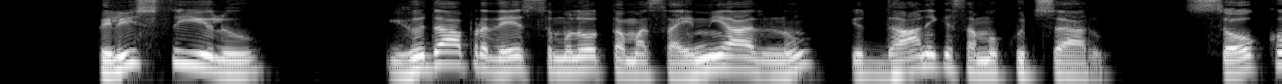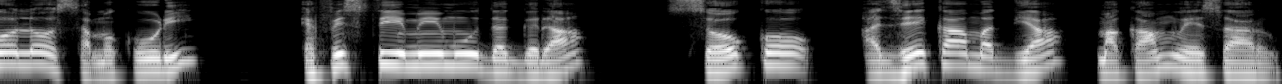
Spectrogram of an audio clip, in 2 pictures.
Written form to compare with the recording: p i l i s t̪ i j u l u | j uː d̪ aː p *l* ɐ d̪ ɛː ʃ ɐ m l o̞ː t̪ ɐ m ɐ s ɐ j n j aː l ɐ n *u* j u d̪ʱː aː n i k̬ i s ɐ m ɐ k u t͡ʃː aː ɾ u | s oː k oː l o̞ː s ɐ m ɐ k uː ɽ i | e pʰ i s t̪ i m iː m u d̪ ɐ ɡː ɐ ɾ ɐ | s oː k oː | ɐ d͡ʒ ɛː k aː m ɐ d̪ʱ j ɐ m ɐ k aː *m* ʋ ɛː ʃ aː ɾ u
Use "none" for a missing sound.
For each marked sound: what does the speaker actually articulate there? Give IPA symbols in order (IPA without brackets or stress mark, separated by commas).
ɾ, u, m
